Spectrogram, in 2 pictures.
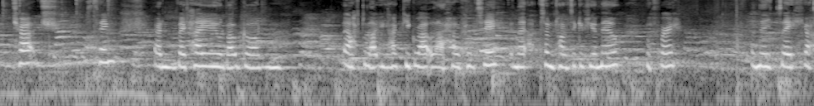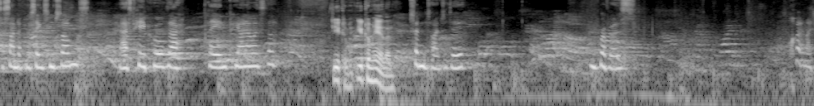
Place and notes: Efford Walk Two: Going to church - Going to church
Plymouth, UK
